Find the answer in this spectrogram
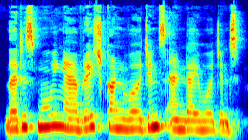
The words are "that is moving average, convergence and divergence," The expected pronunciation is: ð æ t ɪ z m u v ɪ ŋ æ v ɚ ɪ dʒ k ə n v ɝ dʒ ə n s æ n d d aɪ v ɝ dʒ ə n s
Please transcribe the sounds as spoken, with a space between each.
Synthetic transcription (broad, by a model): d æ t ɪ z m u v ɪ ŋ æ v ɚ ɪ dʒ k ə n v ɝ dʒ ə n s æ n d d aɪ v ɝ dʒ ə n s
